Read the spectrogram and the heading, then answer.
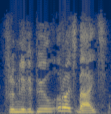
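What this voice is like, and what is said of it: Imperfect put-on Liverpool accent. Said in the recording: “wrong accent, wasn't it? ... Nearly. It's from Liverpool.”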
